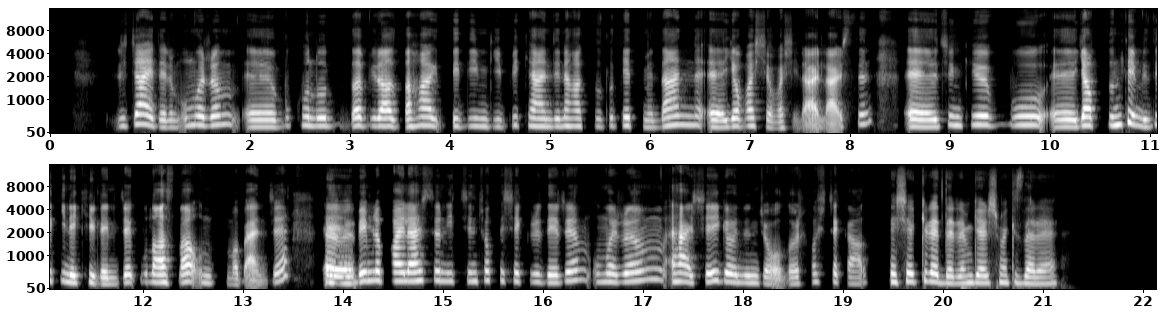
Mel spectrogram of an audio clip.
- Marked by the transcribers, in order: other background noise; tapping
- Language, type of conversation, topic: Turkish, advice, Ev ve eşyalarımı düzenli olarak temizlemek için nasıl bir rutin oluşturabilirim?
